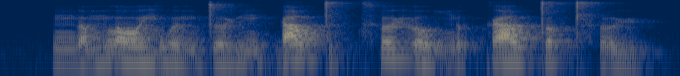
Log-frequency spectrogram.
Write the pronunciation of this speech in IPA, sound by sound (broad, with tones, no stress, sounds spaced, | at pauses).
ŋ ɐ˨˥ m l ɔː˧ j w ɵ˨˩ n t̪ ɵ˨˥ ɥ ŋ ʊ˧ k̚ aː˥ w t̪ ɪ˨˥ k̚ t͡sʰ ɵ˥ ɥ l o˨˩ w ŋ ɐ˨˥ t̚ k aː˧ w t̪ ɐ˧ p̚ t͡sʰ ɵ˨˩ ɥ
